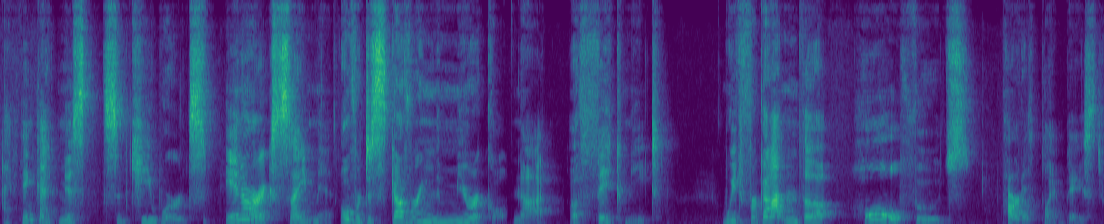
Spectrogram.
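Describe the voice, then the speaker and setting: A fairly slow pace with vocal fry, very wide pitch swings and big swings in loudness. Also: woman, fairly high pitch for a woman. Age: 60s. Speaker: romance and thriller novelist. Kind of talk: reading aloud.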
